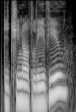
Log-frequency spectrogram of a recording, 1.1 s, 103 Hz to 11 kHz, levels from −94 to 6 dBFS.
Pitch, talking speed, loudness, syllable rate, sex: 180 Hz, 260 wpm, -13 LUFS, 5.8 syllables/s, female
